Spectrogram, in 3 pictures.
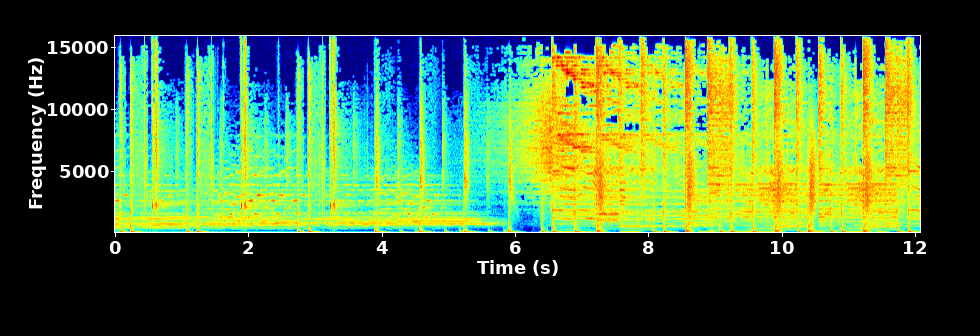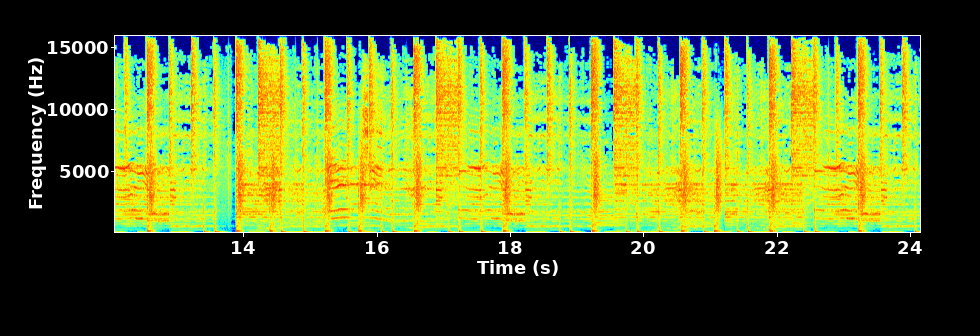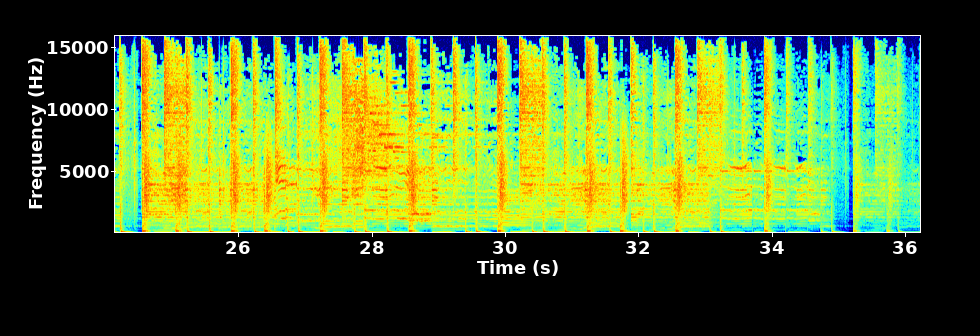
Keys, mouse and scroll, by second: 0.8-2.0 drag, 2.4-3.3 scroll down 2, 3.3 click, 3.4 shift+middle click, 3.8 scroll up 1, 3.9 right click, 4.5 click, 6.1-7.1 right drag, 7.1 click, 7.5 scroll down 2, 7.6 ctrl+s, 8.2 click, 9.9 click, 10.0 right click, 11.2 middle click, 11.8-12.1 scroll up 4, 12.1 shift+middle click, 12.4-15.0 drag, 15.1-16.4 shift+drag, 16.5 click, 17.1-22.2 shift+drag, 22.4-24.5 drag, 24.5-25.6 scroll down 14, 25.6 click, 26.6 middle click, 27.4 Tab, 27.8 1, 27.9 click, 28.0 g, 29.9 middle click, 30.3 2, 30.4-32.1 drag, 32.1-33.1 middle drag, 33.1 click, 34.7 click, 35.6-36.2 middle drag.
